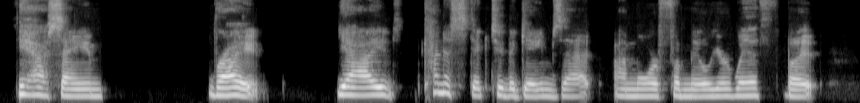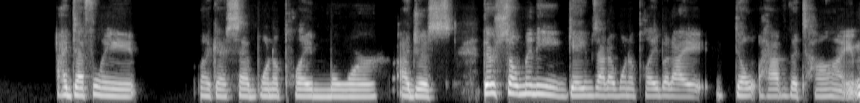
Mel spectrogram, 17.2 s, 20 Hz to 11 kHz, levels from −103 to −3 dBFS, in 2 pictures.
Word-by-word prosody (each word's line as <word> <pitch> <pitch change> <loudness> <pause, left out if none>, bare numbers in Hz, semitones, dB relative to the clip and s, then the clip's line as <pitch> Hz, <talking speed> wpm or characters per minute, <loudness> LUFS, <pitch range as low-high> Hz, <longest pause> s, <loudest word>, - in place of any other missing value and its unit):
Yeah, 215 -3 +2
same. 180 -1 0 1.0
Right, 205 -2 +5 0.7
yeah, 220 -2 +5
I 210 0 +4 0.3
kinda 265 -2 -2
stick 205 -4 -6
to 205 - 0
the 185 -1 -2
games 175 -1 -2
that 180 -1 -5 0.2
I'm 185 -1 -4
more 180 0 0
familiar 180 0 -1
with, 190 +1 -1 0.2
but 180 - +1 1.0
I 210 +1 +3
definitely, 195 -3 +2 0.6
like, 190 -3 -4
I 180 - 0
said, 175 0 -1
wanna 180 -1 0
play 180 0 +1
more, 175 0 0 0.2
I 185 -2 0
just 180 - +1 0.3
there's 255 0 +8
so 255 -2 +5
many 230 -6 +2
games 195 +1 -1
that 195 -1 -1
I - - -1
wanna 190 0 -6
play, 185 +1 -4
but 190 -1 -4
I 175 -1 -3 0.3
don't 195 -2 -2
have 185 0 -5
the 185 -2 -1
time. 180 +3 -3
185 Hz, 140 wpm, -24 LUFS, 180-205 Hz, 1.0 s, there's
